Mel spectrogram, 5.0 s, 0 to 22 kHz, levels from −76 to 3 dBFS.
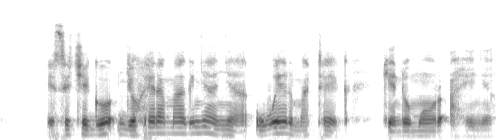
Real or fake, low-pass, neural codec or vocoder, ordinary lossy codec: real; 19.8 kHz; none; Opus, 32 kbps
